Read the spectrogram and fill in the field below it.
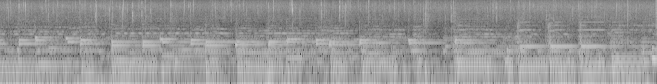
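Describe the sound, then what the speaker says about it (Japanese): Udon gyoza, dumplings made with udon in the Takatsuki style, sizzle loudly and steadily in a frying pan after being flipped, a dense crackling hiss that runs throughout with music playing underneath. "ひっくり返したところで蓋をして蒸し焼きにしていきます"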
